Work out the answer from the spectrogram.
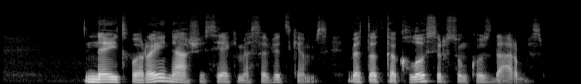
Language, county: Lithuanian, Vilnius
